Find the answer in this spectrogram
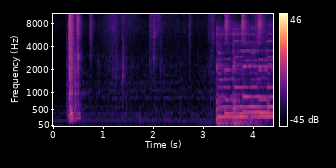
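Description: AKAI 4000DS MK-I reel-to-reel tape recorder's transport lever clunking into play about a third of a second in, followed by a quiet stretch as the tape gets up to speed. Just over three seconds in, guitar-led recorded music starts playing back from the tape through small speakers.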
